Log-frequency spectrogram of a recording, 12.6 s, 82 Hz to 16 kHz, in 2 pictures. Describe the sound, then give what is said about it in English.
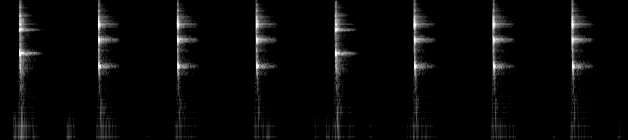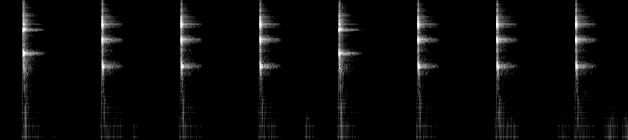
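A metronome app set to 76 beats per minute in 4-4 time ticks out sixteen sharp, bright clicks at an even, unhurried pace, each one short and crisp against silence. “Once you've downloaded a metronome app, I want you to set it at 76 beats per minute in 4-4 time. It'll sound something like this.”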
